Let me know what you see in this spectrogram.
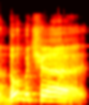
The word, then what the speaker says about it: добыча: Да, я, кстати, обнаружил, что добыча – это допустимое ударение, у Даля оно именно так стоит, уже у Даля оно стоит как э, добыча, и, э, в общем, у Крылова, если вспомним, Ягненка видит он на добычу стремится, угу.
